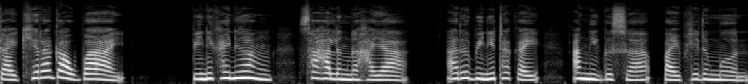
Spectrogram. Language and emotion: Bodo, sad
